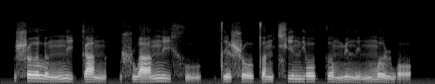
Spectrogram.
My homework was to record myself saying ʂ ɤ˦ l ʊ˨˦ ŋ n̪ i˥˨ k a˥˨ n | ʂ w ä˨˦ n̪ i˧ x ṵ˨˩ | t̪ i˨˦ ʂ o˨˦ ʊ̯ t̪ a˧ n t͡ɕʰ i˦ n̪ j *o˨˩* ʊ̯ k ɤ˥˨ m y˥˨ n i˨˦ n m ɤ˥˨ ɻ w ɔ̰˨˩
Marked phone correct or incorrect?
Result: incorrect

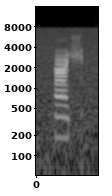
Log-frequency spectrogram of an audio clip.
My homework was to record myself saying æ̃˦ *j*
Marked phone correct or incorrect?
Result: incorrect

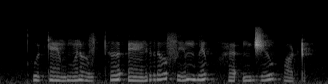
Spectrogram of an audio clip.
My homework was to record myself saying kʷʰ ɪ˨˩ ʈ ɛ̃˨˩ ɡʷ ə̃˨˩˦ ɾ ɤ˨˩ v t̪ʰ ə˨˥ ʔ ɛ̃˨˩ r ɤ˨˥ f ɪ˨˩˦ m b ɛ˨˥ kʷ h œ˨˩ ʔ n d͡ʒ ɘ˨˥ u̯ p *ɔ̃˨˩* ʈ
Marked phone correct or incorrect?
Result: incorrect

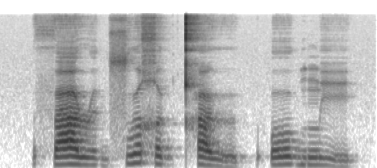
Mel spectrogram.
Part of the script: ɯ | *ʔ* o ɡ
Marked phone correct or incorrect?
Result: correct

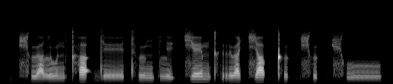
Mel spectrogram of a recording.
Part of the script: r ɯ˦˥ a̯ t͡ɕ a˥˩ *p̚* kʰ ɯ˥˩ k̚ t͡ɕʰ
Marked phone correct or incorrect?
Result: correct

